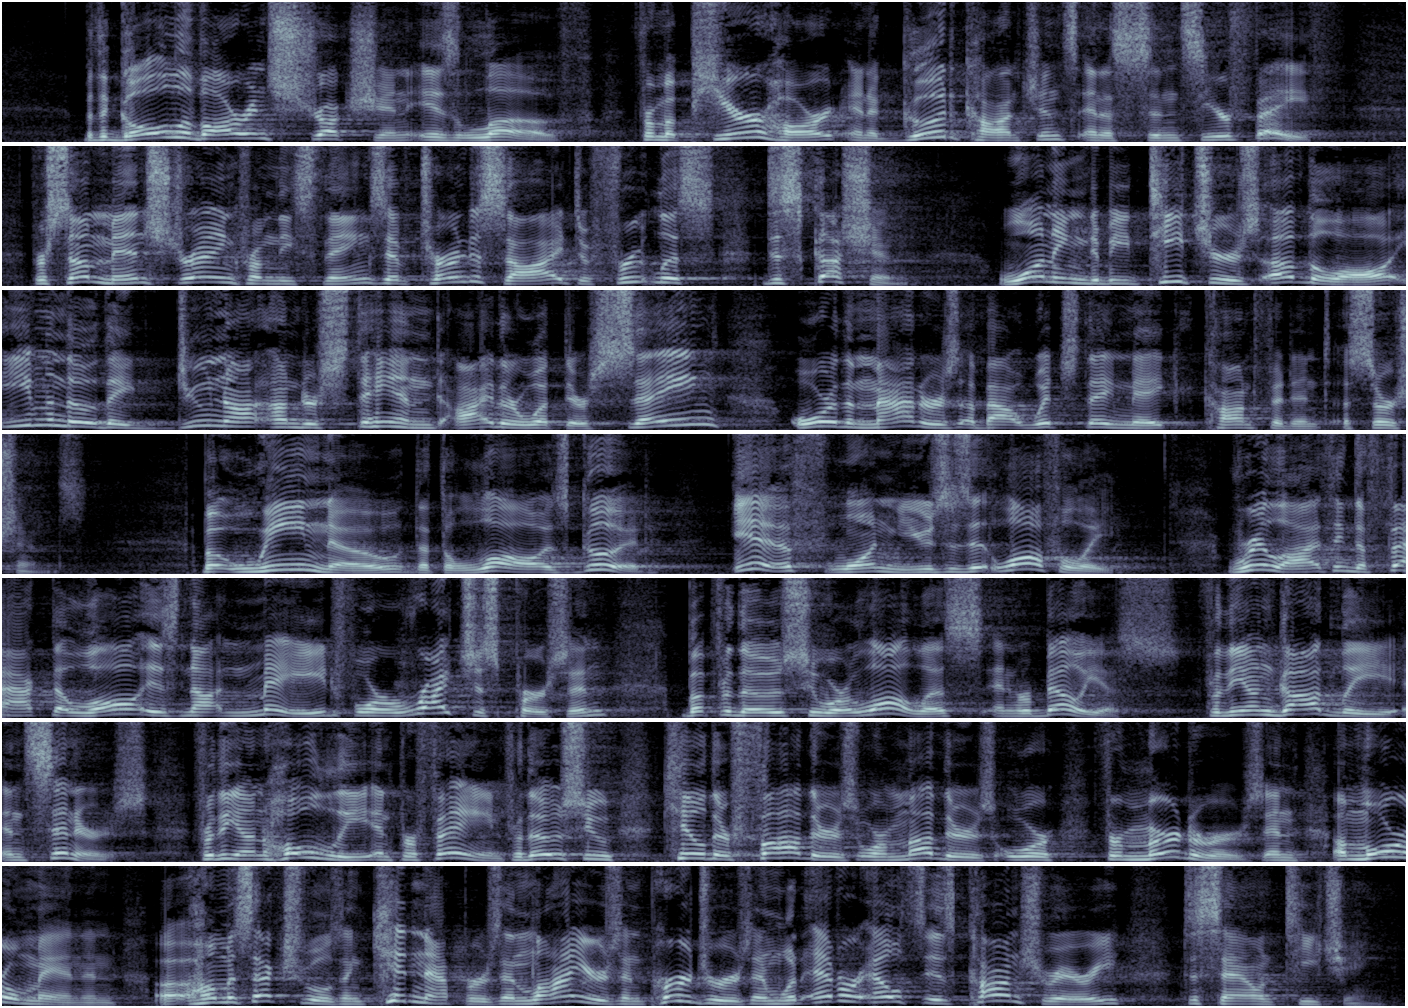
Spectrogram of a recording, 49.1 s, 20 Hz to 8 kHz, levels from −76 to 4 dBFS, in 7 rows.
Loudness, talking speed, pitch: -19 LUFS, 160 wpm, 215 Hz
